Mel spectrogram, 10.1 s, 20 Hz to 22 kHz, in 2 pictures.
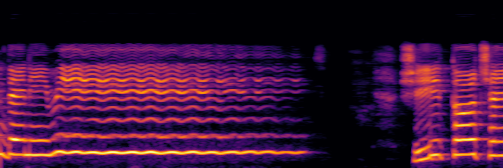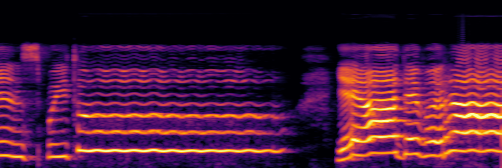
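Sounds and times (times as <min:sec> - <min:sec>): woman singing a hymn: 0:00.0 - 0:03.2, 0:04.0 - 0:10.0.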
